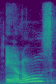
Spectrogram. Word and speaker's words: annals: which was in the how do you say this it's annals a Ann LS yeah I think so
